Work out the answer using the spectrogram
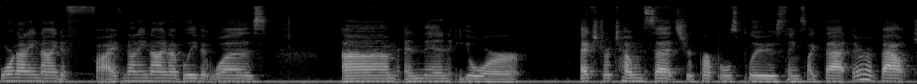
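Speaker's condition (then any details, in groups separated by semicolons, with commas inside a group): No condition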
